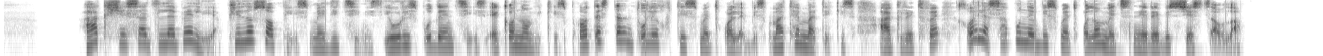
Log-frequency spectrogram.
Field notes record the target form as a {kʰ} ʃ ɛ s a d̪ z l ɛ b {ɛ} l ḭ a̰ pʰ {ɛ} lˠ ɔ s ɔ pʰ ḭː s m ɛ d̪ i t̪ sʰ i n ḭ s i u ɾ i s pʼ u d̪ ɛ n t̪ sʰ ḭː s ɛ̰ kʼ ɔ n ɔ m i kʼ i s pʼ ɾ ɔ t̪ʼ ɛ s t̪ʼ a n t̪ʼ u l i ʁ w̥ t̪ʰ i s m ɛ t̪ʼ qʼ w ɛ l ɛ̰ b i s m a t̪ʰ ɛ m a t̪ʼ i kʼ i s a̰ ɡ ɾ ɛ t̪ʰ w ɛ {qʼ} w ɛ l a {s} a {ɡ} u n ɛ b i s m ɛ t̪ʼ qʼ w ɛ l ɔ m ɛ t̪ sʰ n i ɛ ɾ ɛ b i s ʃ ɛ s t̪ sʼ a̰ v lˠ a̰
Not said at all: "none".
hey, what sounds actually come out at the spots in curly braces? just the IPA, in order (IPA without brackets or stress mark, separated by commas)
kʰ, ɛ, i, qʼ, s, b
